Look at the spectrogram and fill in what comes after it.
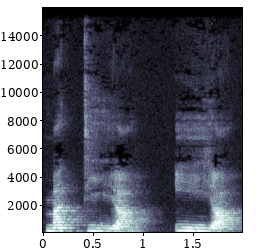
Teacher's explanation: It's like, it becomes almost like a Y sound in between the I and the A. That's how strong it is when you put two vowels beside each other.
